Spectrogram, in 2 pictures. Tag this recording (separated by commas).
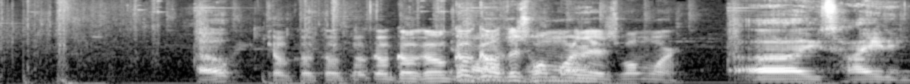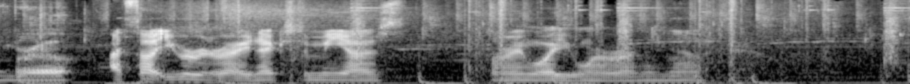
Speech, Music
